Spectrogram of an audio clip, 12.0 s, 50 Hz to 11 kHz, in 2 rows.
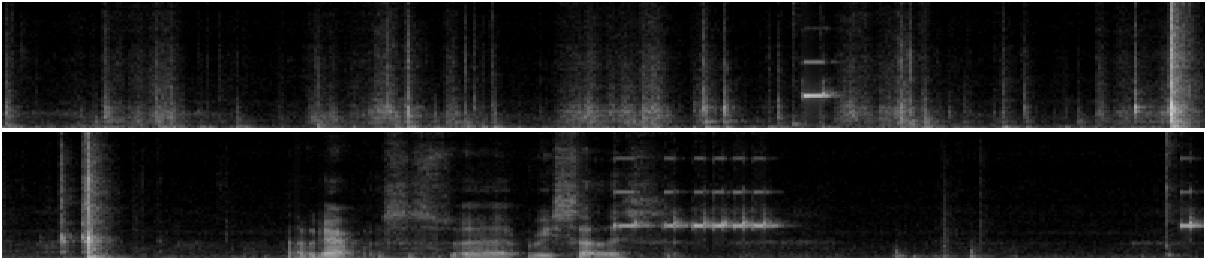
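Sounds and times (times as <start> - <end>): plastic scraping and rubbing: 0.0 - 6.6.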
